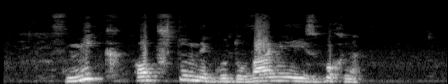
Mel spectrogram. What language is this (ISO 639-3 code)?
bul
